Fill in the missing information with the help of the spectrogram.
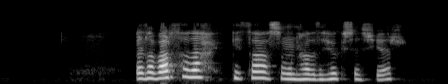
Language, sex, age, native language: Icelandic, female, 13, Icelandic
